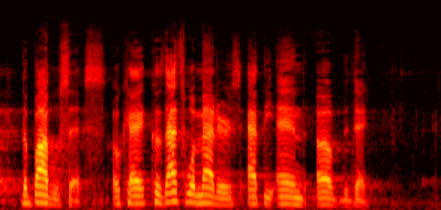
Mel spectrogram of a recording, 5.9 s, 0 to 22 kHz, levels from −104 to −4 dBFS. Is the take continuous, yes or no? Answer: yes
